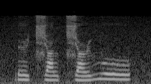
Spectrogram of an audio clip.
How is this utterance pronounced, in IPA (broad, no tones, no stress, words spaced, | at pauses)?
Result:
ɾet͡ɕalt͡ɕaɭ ʎʊ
